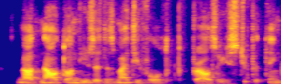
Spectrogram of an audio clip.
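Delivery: ordinary delivery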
